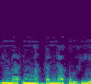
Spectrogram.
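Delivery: plain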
